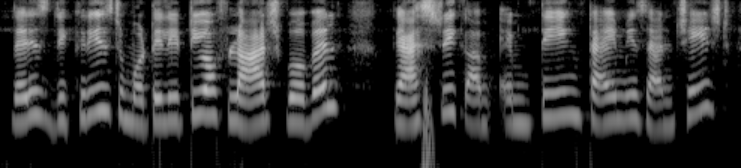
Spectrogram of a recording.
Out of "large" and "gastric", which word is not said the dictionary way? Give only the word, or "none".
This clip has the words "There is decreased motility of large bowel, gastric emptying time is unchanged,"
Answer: none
